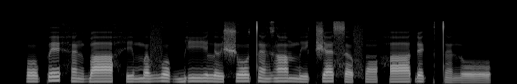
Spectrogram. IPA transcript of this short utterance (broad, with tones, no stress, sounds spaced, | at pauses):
o˨ p e˦ h ɛ̃˨ ɡ͡b aː˨ h i˨ m ə˧ v o˦˨ ɡ͡b iː˧ l ɨ˨ ʃ oː˦ t ɛ̃˧ ɣ ã˦ m i˨ t͡ʃ ɛ˦ s ə˨ f ɔ̃˧ h aː˦ ɗ e˦ k t ɛ̃˨ n oː˨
